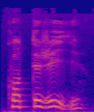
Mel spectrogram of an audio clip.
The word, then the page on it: kotteri: [kåter'i:]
